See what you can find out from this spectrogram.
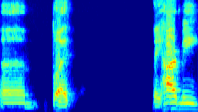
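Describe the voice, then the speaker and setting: A man speaks with a Tennessee accent. His pitch variation is ordinary. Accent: Southern US (Tennessee). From Nashville, Tennessee. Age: 60s. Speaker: music booking agent. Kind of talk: interview conversation.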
